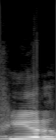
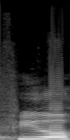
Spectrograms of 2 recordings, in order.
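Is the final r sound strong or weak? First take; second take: strong; weak. First: The r is strong after a single vowel. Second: The r is weak after a gliding vowel. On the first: "Indian जो है फियर बोलते हैं" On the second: "लेकिन फियर होता है, यानी आर पे हम इतना स्ट्रेस नहीं"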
